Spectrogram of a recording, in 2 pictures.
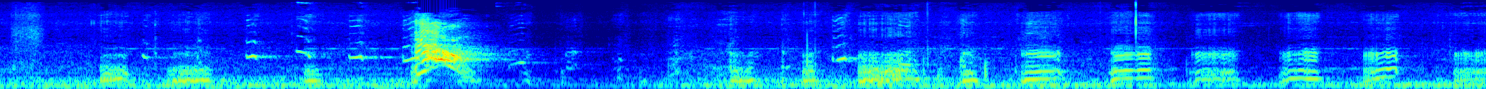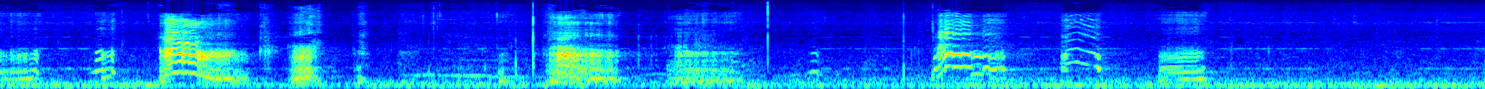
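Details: Three-week-old Labrador Retriever puppy, Yellow Daisy, growling and barking playfully among litter mates after nursing; small high yaps repeat every two seconds or so, with whiny squeals and grumbles between, over a low hum.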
